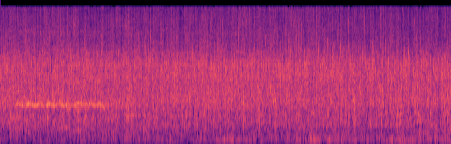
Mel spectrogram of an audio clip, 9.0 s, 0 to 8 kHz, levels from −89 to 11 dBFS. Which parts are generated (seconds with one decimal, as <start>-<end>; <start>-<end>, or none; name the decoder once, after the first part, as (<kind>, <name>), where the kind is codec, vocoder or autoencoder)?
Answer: none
